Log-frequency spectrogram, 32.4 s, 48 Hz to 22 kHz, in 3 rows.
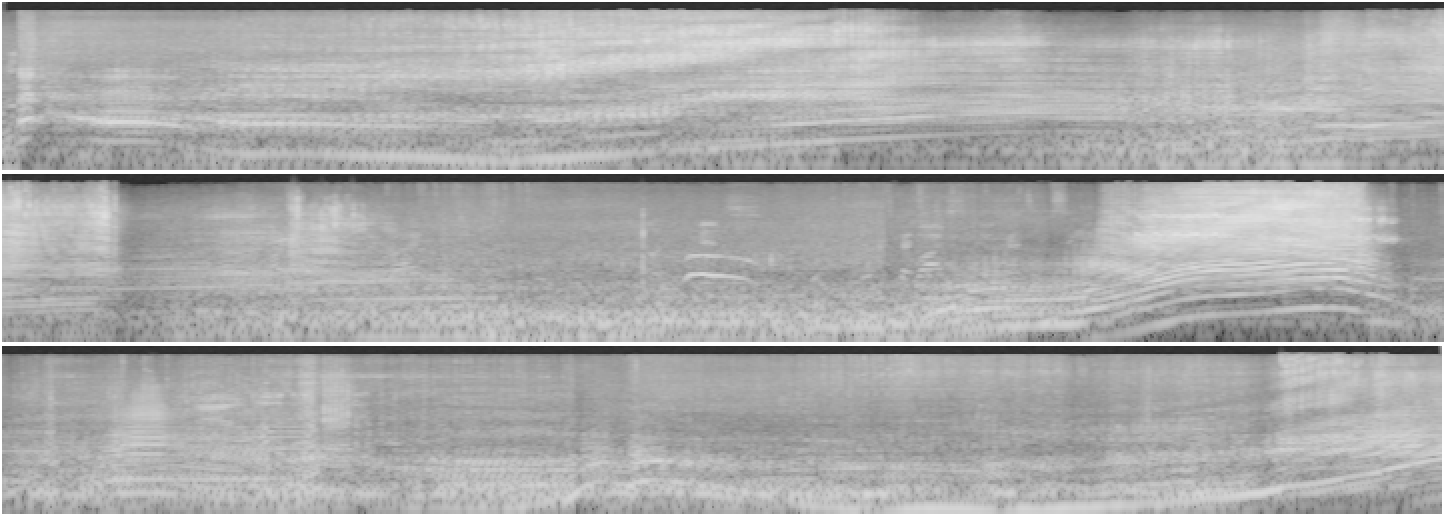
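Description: Cars pulling out one after another and accelerating past, engines revving up and dropping back. About 19 seconds in, one car revs hard, its pitch climbing steeply and then falling away as it passes. Near the end a Pontiac G8 sedan accelerates away.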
